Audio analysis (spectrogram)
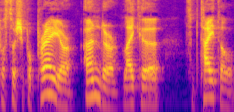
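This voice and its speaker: The speaker has a non-native accent. The delivery comes at a very slow pace. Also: man. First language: not English. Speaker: priest, international director of a prayer network. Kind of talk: explanatory talk to camera. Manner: halting, with many fillers.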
